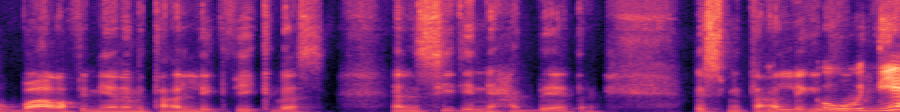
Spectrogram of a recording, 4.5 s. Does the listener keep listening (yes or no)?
no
